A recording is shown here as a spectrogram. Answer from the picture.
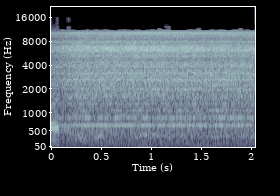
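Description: Steady whirring hum of running machinery: an even hiss with one constant tone held through it, unchanging throughout.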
